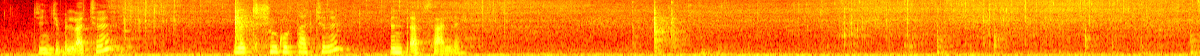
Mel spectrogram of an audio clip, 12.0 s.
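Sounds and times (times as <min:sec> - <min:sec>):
garlic sizzling in hot oil: 0:01.0 - 0:12.0
wooden spoon tapping a pan: 0:06.4 - 0:07.3, 0:10.8 - 0:12.0.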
